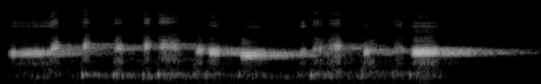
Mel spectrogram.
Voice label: Patrol Grineer Male, Barks, Battle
